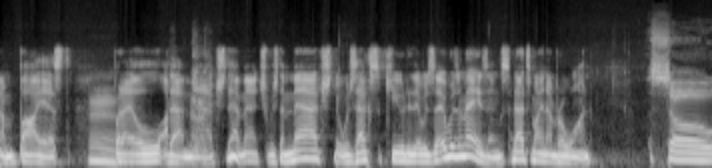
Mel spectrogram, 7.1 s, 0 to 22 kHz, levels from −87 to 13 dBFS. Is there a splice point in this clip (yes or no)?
yes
